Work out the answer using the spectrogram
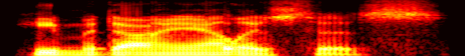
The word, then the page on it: haemodyalisis: American English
